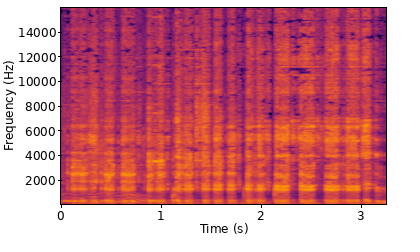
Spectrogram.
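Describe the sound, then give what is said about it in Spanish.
A koala bellows in a deep, rasping series of rhythmic grunting pulses, loud and continuous, with a snoring, belch-like quality and no voices. “Es un animal tranquilito. Con esa un pinta. Koala. ¿Un koala?”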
